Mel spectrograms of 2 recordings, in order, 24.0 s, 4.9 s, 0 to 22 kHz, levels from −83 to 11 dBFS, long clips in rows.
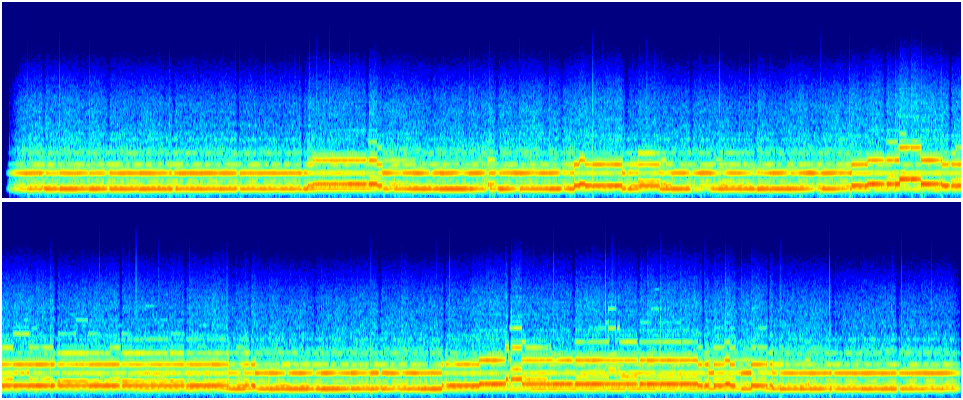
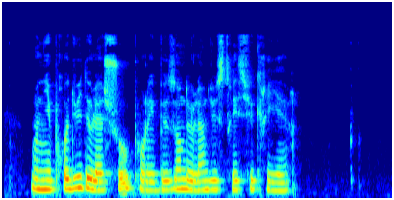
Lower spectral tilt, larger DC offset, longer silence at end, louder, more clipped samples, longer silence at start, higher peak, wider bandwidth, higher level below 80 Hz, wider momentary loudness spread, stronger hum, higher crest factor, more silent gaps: first, -10.5 dB/octave vs -7 dB/octave; neither; second, 0 s vs 1.3 s; first, -12 LUFS vs -19 LUFS; neither; second, 0.1 s vs 0.4 s; about the same, 0 dBFS vs -2 dBFS; second, 4.8 kHz vs 11.5 kHz; about the same, -56 dBFS vs -58 dBFS; second, 3 LU vs 11 LU; neither; second, 12 dB vs 18 dB; neither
